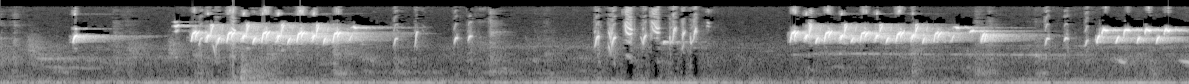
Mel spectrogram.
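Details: European goldfinch singing for training songbirds: two long rapid trills of about one and a half seconds each, with a burst of clicking chirps between them and a third trill beginning at the end.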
